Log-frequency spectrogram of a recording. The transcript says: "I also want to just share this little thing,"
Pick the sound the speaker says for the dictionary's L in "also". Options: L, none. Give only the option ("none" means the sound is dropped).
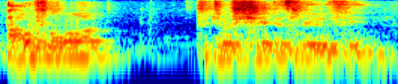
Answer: none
